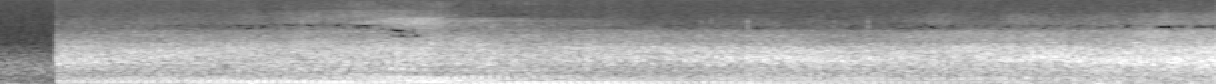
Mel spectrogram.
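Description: NS VIRM double-deck electric train passing at speed: a steady rushing of wheels on rail with a low hum, getting louder near the end. The sound starts abruptly about a quarter second in.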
